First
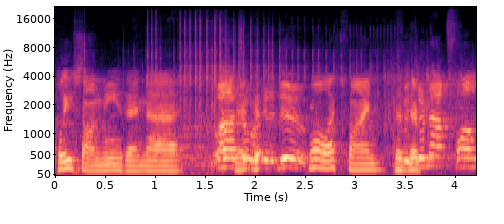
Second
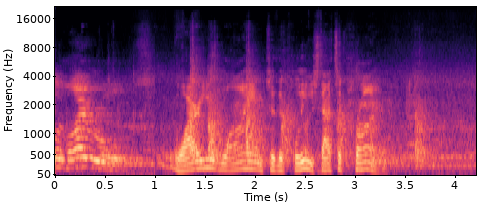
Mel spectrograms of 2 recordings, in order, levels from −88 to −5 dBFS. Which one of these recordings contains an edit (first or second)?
second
